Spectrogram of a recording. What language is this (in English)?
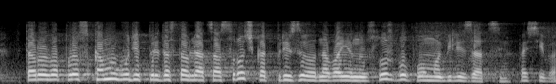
Kazakh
